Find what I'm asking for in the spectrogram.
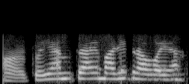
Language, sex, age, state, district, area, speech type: Goan Konkani, female, 30-45, Goa, Quepem, rural, conversation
